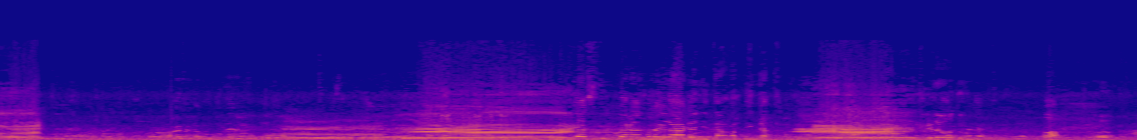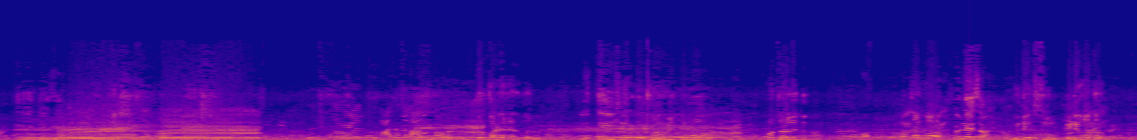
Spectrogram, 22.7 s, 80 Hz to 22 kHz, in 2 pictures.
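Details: A busy Comilla cattle market in Bangladesh on 13 September, with small Sahiwal bulls and heifer calves on sale: repeated moos from several animals, bursts every few seconds, blended with continuous talking and crowd noise.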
